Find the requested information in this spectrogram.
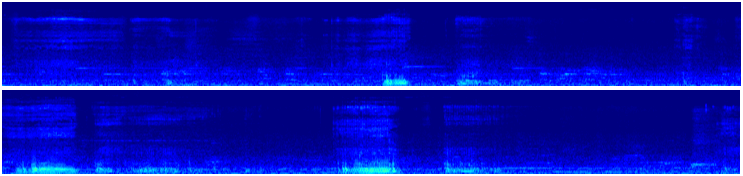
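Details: Sleeping dog snoring: low, rough snoring breaths swelling every few seconds, partly masked by background noise and faint music.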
